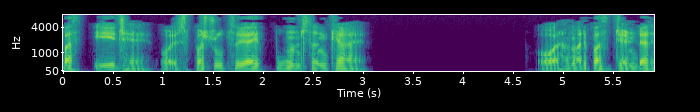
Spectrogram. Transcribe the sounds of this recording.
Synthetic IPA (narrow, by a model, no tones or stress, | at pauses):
aːseːd͡ʒɦɛːɔːɾɪ̰spəsʈɾuːpsejaeːk̚puːɾɳsə̃ŋkʰjaɦɛ̰ː | ɔ̰ːɾɦɐmaːɾepaːsd͡ʒɛ̃ɳɖəɾɦ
